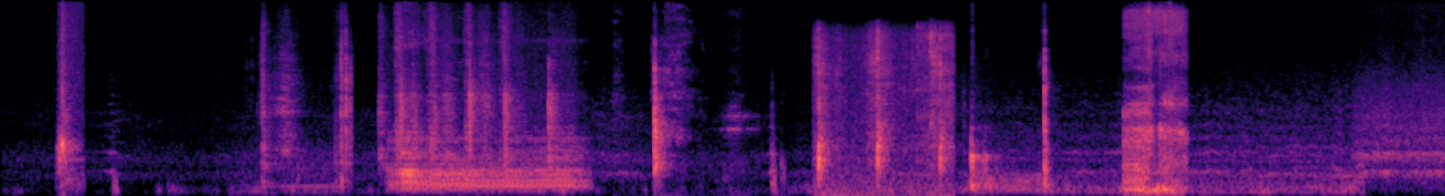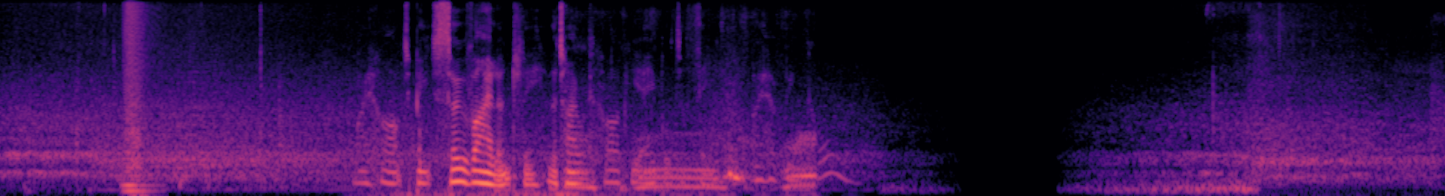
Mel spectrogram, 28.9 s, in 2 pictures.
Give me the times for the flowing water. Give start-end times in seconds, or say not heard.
not heard.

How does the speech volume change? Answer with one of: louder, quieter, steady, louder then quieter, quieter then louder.
quieter.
